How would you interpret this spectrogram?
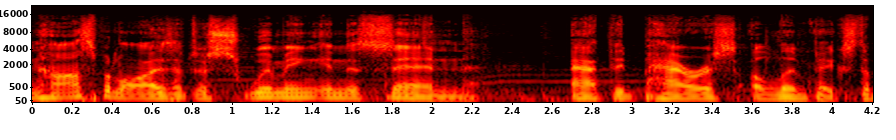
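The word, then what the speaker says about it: Seine: uh more specifically the multiple Olympians who have now been hospitalized after swimming in the Sen River, which now I pronounce correctly.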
